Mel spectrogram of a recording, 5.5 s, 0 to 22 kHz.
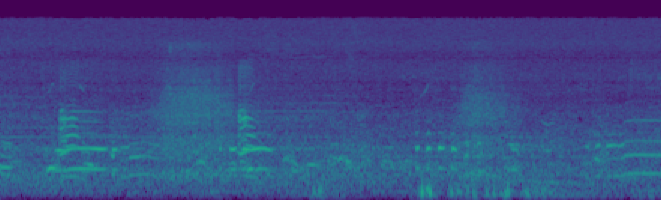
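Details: Ruddy shelducks in a fight, Arucas, Gran Canaria, 13 February 2021; a few honking, slightly bleating calls with gaps between, over a steady background rush.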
